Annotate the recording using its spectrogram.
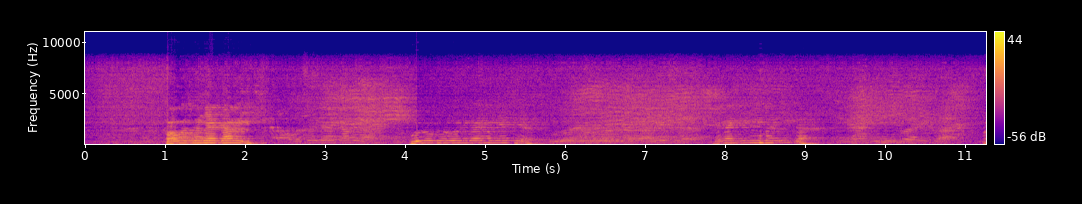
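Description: A group of people sings together in unison, heard from a short distance.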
